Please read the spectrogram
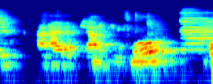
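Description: A young man speaking in short phrases, with a brief pause just after the start.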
